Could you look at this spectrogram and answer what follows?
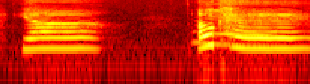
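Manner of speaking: super high-pitched, drawn-out okay. Imitating a woman's annoying voice, imitating a very high-pitched voice. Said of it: "In a super high-pitched voice".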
